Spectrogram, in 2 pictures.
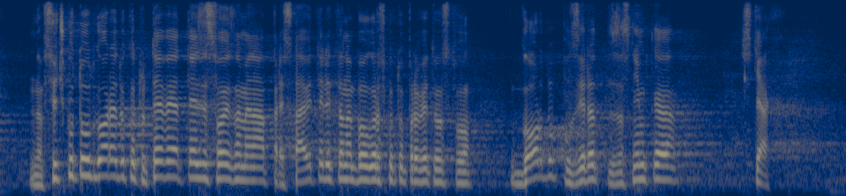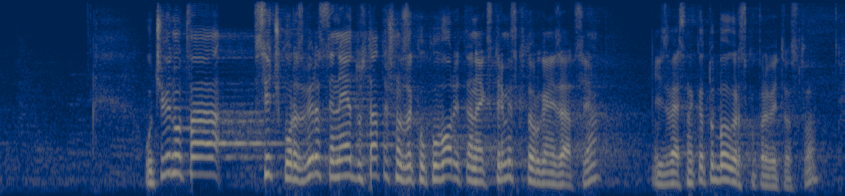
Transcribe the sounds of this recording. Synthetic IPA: nɐfsit͡ʃkot̪oːd̪ɡɔɾɛd̪okɐt̪ɔt̪ɛvɛjət̪ːɛzisvɔiznɐmɛnapɾɛt̪st̪avit̪ɛlit̪ɛnɐbɤlˠɡəɾskot̪opɾɐvit̪ɛlˠst̪vo | ɡɔɾd̪opoziɾət̪zɐsnimkə | st̪ʲa̰x | ot͡ʃɛvid̪not̪ovafsit͡ʃkoɾɐzbiɾəsɛnɛɛd̪ost̪at̪ət͡ʃnozɐkokovɔd̪it̪ɛnɐɛkst̪ɾɛmiskə̥t̪əoɾɡɐnizat̪sijə | ḭzvɛsnəkɐt̪ɔbɤlˠɡəɾskopɾɐvit̪ɛ̰lˠst̪vo̰

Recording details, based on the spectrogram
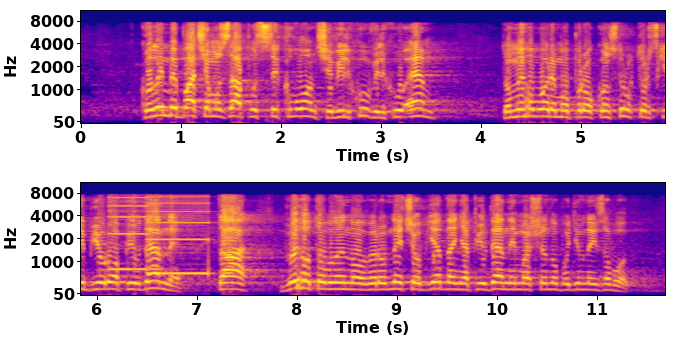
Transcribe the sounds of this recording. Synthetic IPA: kɔlˠɪmɪbɑt͡ʃemɔzɑpʊst̪sɪklˠɔnt͡ʃɪʋʲilʲxuʋʲilʲxuɛm | t̪ɔmɪɦɔʋɔɾɪmɔpɾɔkɔnst̪ɾuk̚t̪ɔrsʲkɛbʲjʊɾɔpʲiwd̪ɛnːɪt̪ɐʋɪɦɔt̪ɔwlˠenɔʋɪɾɔbnɪt͡ʃɛɔbjɛd̪nɐnʲːɐpʲiwd̪ɛnːɪjmɐʃɪnʊbʊdʲiwnɪjzɐʋɔd̪

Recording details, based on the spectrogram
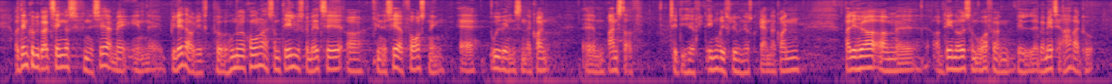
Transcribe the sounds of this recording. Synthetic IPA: ɒ̽d̥enkʰuʋiɡ̥ɒ̽d̥̚t͡sʰeŋɡ̥ɒ̽sfinænɕe̝̰ːɐmeʔenb̥iled̥ɑ̈ʊɡ̥ifd̥pʰɒ̽ɦunɐð̞̩ˠkʰʁo̝ːnɐsɒ̽md̥e̝ːlʋisɡ̥æmeðˠt͡sʰe̝ɒ̽finænsɕe̝̰ːɐfɒːsɡ̥ne̝ŋ̩ | æuð̞ˠʋe̝n̰l̩sn̩æɡ̥ʁɶn̰ | b̥ʁɑ̈nsd̥ɒ̽f | t͡sʰe̝ld̥iheɐ̰e̝nʁisflyʊnəjɑsɡ̥uɡ̥æɐnʋæɐɡ̥ʁɶnn̩ | b̥ɑ̈ːliːhøːɐʔɒ̽mɒ̽md̥eæɐnɔ̽ːð̞̩ˠsɒ̽mo̝ɐfø̰ːɐnʋe̝lʋæɐmet͡sʰe̝ʔɑ̈ːb̥ɑ̈ɪd̥əpʰɒ̽

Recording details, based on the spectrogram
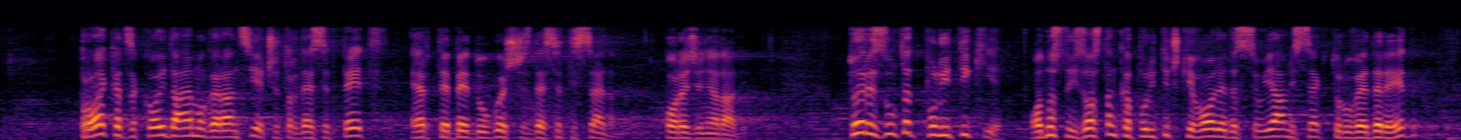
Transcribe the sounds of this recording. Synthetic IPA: pɾo̞jekat̪zako̞jid̪aːjemo̞ɡaɾant̪sijet͡ʃet̪r̩d̪eset̪peːt̪eɾt̪ebed̪uɡoeʃezd̪eset̪ised̪a̰m | po̞ɾed͡ʑeɲaɾa̰ːd̪i | t̪ojeɾezulˠt̪aːt̪̚po̞lit̪ikiḛ | o̞d̪nosnoizost̪aŋkapo̞lit̪it͡ʃke̞ʋo̞ʎed̪ase̞ujaːʋnisekt̪oɾuʋed̪eɾeːd̪

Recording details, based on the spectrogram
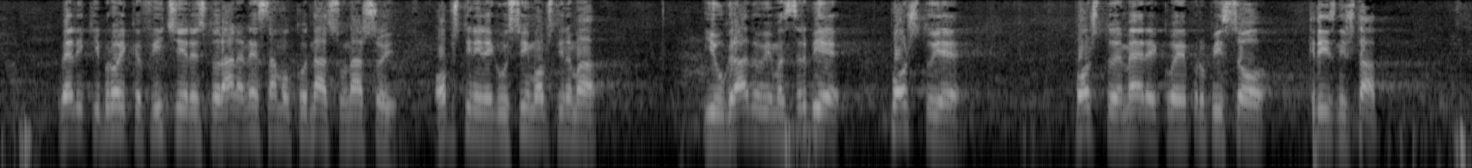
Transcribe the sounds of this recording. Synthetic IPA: ʋelikibɾo̞ːjkafit͡ɕaiɾe̞st̪o̞ɾaːnane̞samo̞ko̞d̪naːsunaʃo̞j | o̞pʃt̪inine̞ɡousʋiːmopʃt̪inama | iuɡɾad̪o̞ʋimasr̩bije̞ | poʃt̪uje | po̞ʃt̪uje̞meɾe̞ko̞jejepɾo̞piːsao | kɾiːzniʃt̪aːb

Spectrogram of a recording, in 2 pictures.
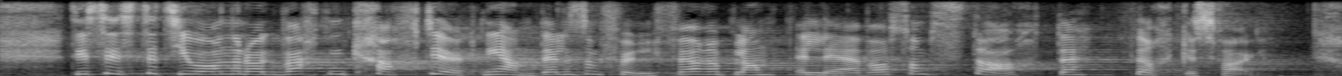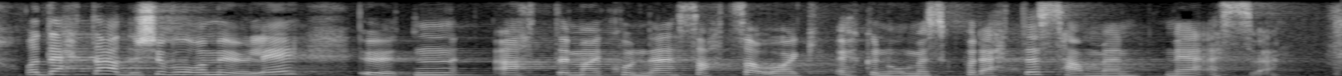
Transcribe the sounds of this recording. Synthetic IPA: d̪̥ɪsɪst̪ət̪ʰiːoːʁənəd̪oːɡʋæʁt̪ɛnkʰʁɑft̪ɪøːknɪŋɪɑnd̪eːlnsɔmfʉlføːʁəblɑnt̪ʰɛleːʋəʁsɔmst̪ɑːʁt̪əʏʁkəsfɑ̰ːɡ | ɔd̪ɛt̪ːəhɑd̪ːəɪçːəʋuːʁəmʉːlɪʔʉːt̪n̩ʔɑt̪mɑnkʰʊnːəsɑt̪ːsɑʔoːɡœkʊnuːmɪsk̚pʰɔd̪ɛt̪ːəsɑmːənmɛʔɛ̰sʋḛː

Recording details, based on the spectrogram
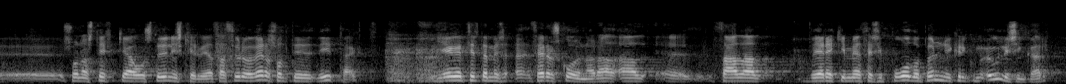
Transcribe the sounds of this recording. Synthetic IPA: swɔːnast̪ɪr̥caɔɣst̪ʏðniŋscʰɛɾvɪðaθaðθʏɾʏvavɛːɾasɔlt̪ɪviːðt̪ʰa̰jxt̪jɛɣɛɾt̪ʰɪlt̪ajmɪsθejɾaɾ̥skɔːðʏnaɾaðað | θaðað | vɛːɾɛhcɪmɛðθɛsːɪpɔːðɔpœnːʏikʰɾiŋkʏmœɣlisiŋkaɾ̥

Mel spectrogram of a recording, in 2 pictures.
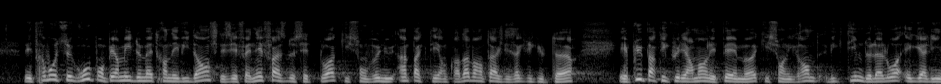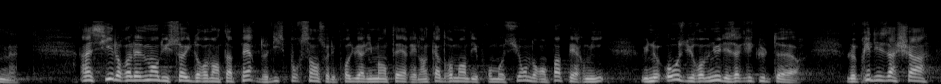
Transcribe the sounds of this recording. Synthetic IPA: let̪χavod̪əsəɡʁupɔ̃pɛʁmid̪əmɛt̪χɑ̃nevid̪ɑ̃slezefɛnefast̪̚d̪əsɛt̪lwakʲisɔ̃vənyʔɛ̃pak̚t̪eɑ̃kɔʁd̪avɑ̃t̪aʒlezaɡʁik̬ʲylt̪œːʁeplypaʁt̪ikʲyljɛʁmɑ̃lepeɛmøkʲisɔ̃leɡʁɑ̃d̪vikt̪imd̪əlalwaʔeɡalim | ɛ̃siləʁəlɛvmɑ̃d̪ysœjd̪əʁəvɑ̃t̪apɛʁt̪̚d̪əd̪ispuʁsɑ̃syʁlepχɔd̪ɥialimɑ̃t̪ɛʁelɑ̃kad̪ʁəmɑ̃d̪epχɔmɔsjɔ̃nɔʁɔ̃papɛʁmi | ynʔozd̪yʁəvnyd̪ezaɡʁikʲylt̪œːʁ | ləpχid̪ezaʃa

